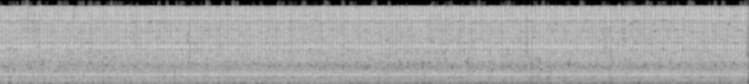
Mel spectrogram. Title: Volkswagen Vento engine noise problem | Vento engine sound problem | #carengine #car #usedcar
